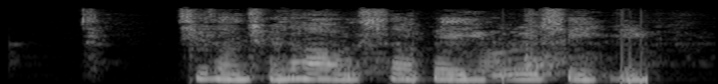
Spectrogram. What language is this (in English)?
Chinese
